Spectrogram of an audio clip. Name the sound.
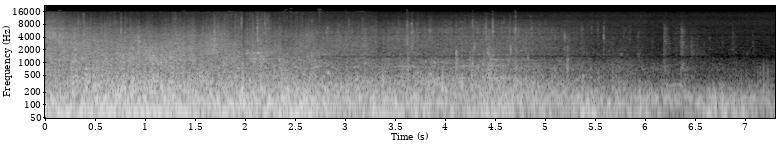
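artillery shell explosion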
